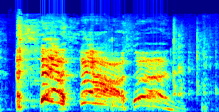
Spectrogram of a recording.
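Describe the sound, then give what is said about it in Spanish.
A person coughs and clears their throat in a rapid series of four harsh, voiced bursts, loud, with no talking in between. “Voy a toser un montón.”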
